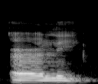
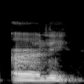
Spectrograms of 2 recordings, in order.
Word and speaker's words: early: Next word is early, early. Note that I'm actually saying or pronouncing the R as well.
